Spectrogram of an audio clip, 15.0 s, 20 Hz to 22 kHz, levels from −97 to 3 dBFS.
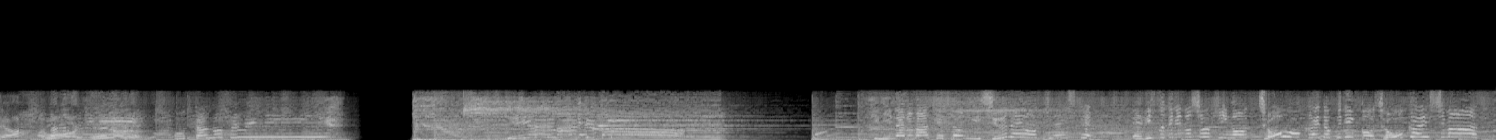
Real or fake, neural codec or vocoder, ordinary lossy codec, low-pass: real; none; Opus, 16 kbps; 7.2 kHz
